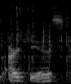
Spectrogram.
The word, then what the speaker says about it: Arceus: guys been playing um arceus which by the way is formally how you pronounce it in english as arceus i googled 15 000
